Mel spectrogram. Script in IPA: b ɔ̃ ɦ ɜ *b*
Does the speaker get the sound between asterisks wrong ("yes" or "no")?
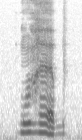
no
